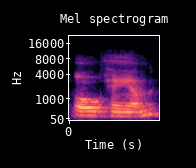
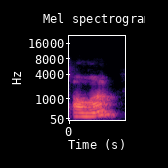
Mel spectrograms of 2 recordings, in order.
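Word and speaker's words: Ogham: is called the OM do not pronounce an oam it's omam the omam alphabet which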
